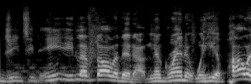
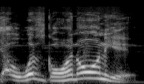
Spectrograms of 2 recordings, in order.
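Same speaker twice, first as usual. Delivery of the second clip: put-on pitched-up Baltimore accent; 5 semitones higher, 5 dB louder than usual. Retelling what Calvin Ford said about the promotion: imitating Calvin Ford, Baltimore accent. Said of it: "with the Baltimore accent".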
